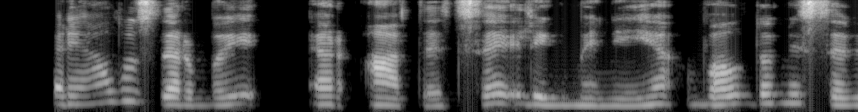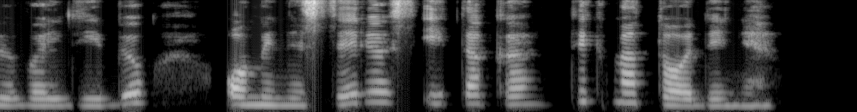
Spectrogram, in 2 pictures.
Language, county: Lithuanian, Vilnius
